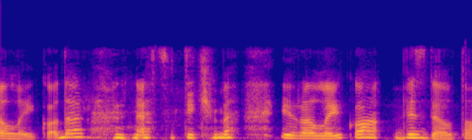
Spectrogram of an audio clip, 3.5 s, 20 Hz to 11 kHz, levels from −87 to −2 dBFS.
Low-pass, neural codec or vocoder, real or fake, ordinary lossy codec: 7.2 kHz; none; real; AAC, 48 kbps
